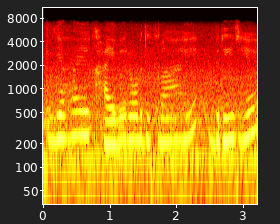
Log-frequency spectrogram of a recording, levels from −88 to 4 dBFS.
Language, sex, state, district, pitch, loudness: Hindi, female, Madhya Pradesh, Dhar, 210 Hz, -16 LUFS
